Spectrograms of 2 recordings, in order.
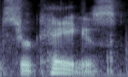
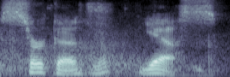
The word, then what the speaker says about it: CIRCAYES: ressing us here is circa yes most people pronounce his name sir kay's but it's actually circa yes and if you look up circa on wikipedia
